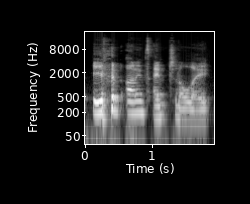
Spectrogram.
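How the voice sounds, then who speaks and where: A man from the UK talks through a game in a relaxed, sweary commentary voice that sits a little high for a man. He chuckles easily as he goes. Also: unhurried, a crowd in the background. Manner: laid-back, sweary, laughs often. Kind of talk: casual gameplay commentary.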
